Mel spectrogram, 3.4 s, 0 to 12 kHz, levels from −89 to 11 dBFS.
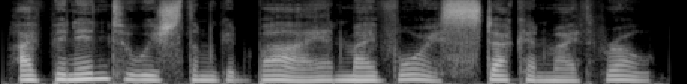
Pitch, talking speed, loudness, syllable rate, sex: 180 Hz, 260 wpm, -21 LUFS, 5.4 syllables/s, female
